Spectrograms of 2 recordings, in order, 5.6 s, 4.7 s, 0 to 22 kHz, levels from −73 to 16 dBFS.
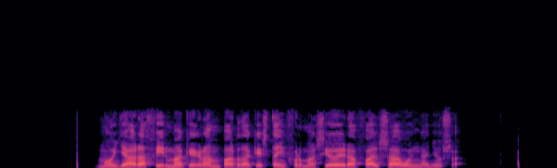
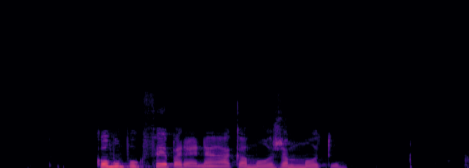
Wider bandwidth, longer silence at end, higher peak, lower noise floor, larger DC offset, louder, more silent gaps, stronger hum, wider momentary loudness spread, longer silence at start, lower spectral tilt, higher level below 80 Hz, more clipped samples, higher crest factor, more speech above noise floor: second, 8.2 kHz vs 10 kHz; second, 1 s vs 1.25 s; first, -2 dBFS vs -12 dBFS; about the same, -80 dBFS vs -78 dBFS; neither; first, -19 LUFS vs -30 LUFS; neither; neither; second, 11 LU vs 16 LU; about the same, 1 s vs 0.95 s; second, -2.5 dB/octave vs -6.5 dB/octave; first, -66 dBFS vs -88 dBFS; neither; about the same, 20 dB vs 20 dB; first, 62 dB vs 49 dB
